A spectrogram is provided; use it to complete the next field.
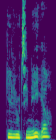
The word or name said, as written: guillotinere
